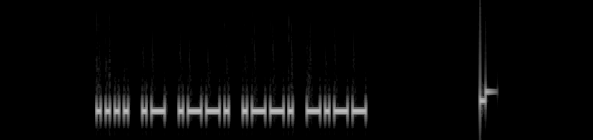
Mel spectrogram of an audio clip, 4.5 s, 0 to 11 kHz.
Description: Morse code, heard as a keyed tone, about 34 wpm, 700 Hz. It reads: HAPPY
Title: Sentences from Top 1000 Words - New Word Drill - 35wpm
